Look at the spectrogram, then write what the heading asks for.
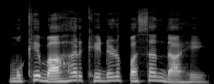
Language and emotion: Sindhi, neutral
